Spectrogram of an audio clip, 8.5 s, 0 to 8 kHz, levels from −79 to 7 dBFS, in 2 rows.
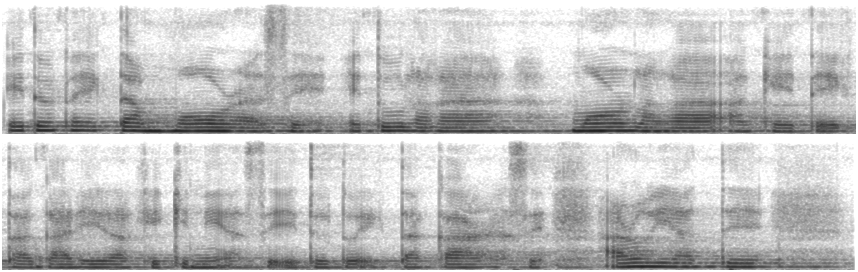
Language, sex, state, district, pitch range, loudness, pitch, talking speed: Nagamese, female, Nagaland, Dimapur, 195-220 Hz, -16 LUFS, 205 Hz, 150 wpm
